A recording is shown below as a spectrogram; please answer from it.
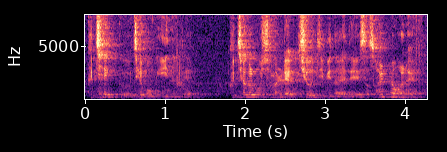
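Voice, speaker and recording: A fairly high-voiced male pastor delivers a teaching sermon in a large church hall. He is earnest, pushing phrases up with force and then dropping into quiet asides. The recording is very reverberant, with a long hall tail and steady background hiss. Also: fast. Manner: earnest, swinging between emphatic rises and quiet asides. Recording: echoey hall, distant ambient noise.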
